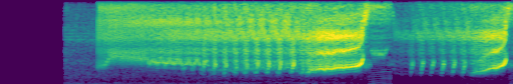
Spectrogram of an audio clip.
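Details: Cicada recorded by the filmer, species not named: a loud, dense, buzzy trill that rises steadily in pitch, sweeps sharply upward and breaks off, then starts a new rising buzz; no other sounds stand out.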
